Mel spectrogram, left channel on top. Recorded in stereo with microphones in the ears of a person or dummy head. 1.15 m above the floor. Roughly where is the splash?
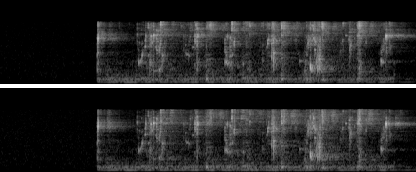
Left.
